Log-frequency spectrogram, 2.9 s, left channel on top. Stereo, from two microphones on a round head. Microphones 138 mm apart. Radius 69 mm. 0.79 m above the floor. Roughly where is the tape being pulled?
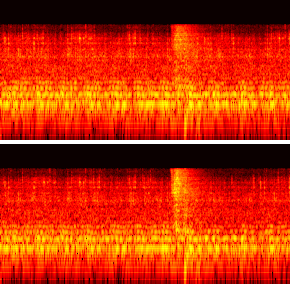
Right.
